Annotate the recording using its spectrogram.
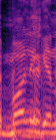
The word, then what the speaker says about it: Bollinger: Scusami un attimo, allora il Crystal meno il Bollinger mi piace molto a me. – Bollinger si pronuncia, Bollinger non sei neanche capace di parlare in francese, fenomeno.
